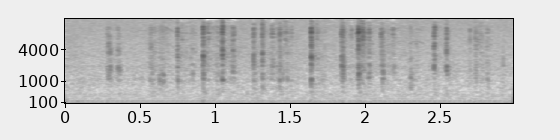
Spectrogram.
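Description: Computer keyboard typing as code is written for a constructor: a quick, irregular patter of many sharp key clicks over a loud, steady low hum.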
